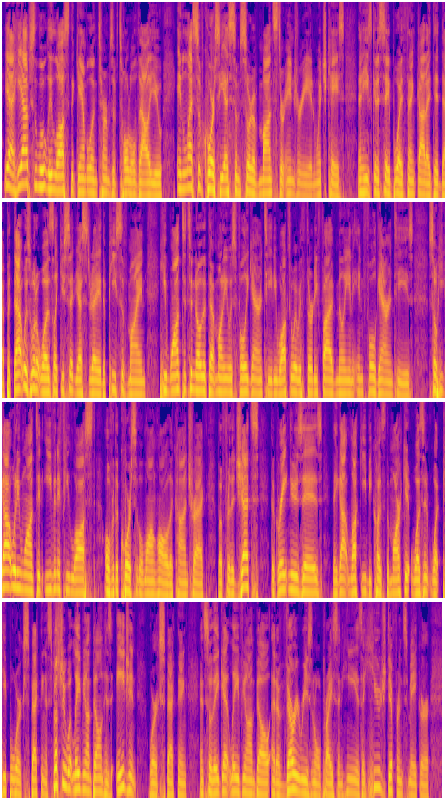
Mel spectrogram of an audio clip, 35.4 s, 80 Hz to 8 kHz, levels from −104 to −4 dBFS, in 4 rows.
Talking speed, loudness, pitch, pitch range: 225 wpm, -17 LUFS, 145 Hz, 130-160 Hz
